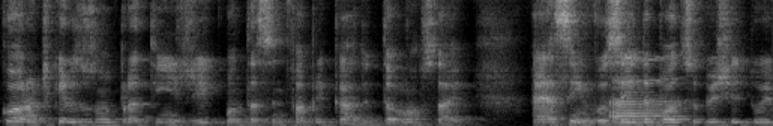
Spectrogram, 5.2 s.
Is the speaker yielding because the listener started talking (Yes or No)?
No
